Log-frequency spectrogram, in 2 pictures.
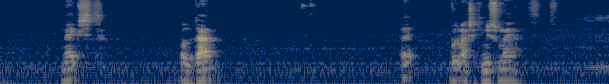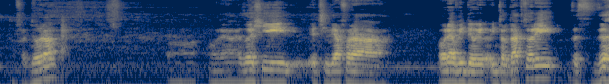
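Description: A middle-aged man speaks calmly and closely into a microphone, with pauses.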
